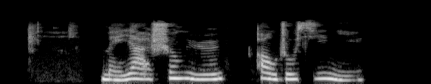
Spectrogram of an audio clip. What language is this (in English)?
Chinese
